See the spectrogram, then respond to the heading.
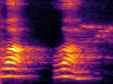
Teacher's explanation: थोड़ा सा दांत और ओठ से छुआ जा रहा है, वाह छू रही थी जीवा, तो इसलिए दंत ओष्ठ करते हैं इसे, दांत और ओठों को छू कर आवाज बाहर निकल रही है।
